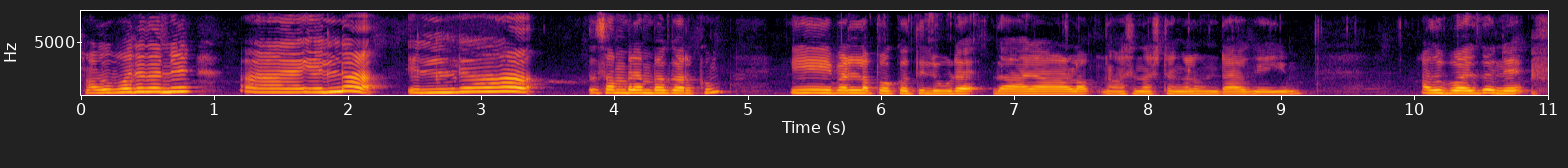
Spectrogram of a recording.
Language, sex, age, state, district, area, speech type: Malayalam, female, 30-45, Kerala, Thiruvananthapuram, rural, spontaneous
